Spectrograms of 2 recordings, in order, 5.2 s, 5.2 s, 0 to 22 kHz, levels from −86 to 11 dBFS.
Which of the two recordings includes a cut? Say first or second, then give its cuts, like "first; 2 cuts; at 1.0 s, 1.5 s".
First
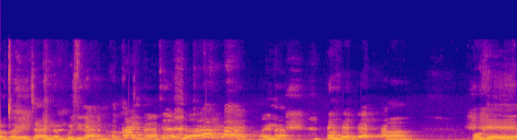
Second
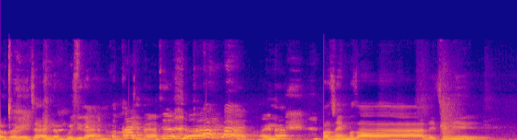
second; 1 cut; at 3.2 s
